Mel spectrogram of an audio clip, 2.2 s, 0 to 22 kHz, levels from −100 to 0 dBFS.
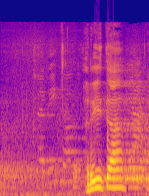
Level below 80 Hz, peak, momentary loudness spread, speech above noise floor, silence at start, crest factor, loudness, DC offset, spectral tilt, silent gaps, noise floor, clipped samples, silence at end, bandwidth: -40 dBFS; 0 dBFS; 23 LU; 21 dB; 0 s; 14 dB; -11 LUFS; under 0.1%; -6.5 dB/octave; none; -32 dBFS; 0.1%; 0 s; 14 kHz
